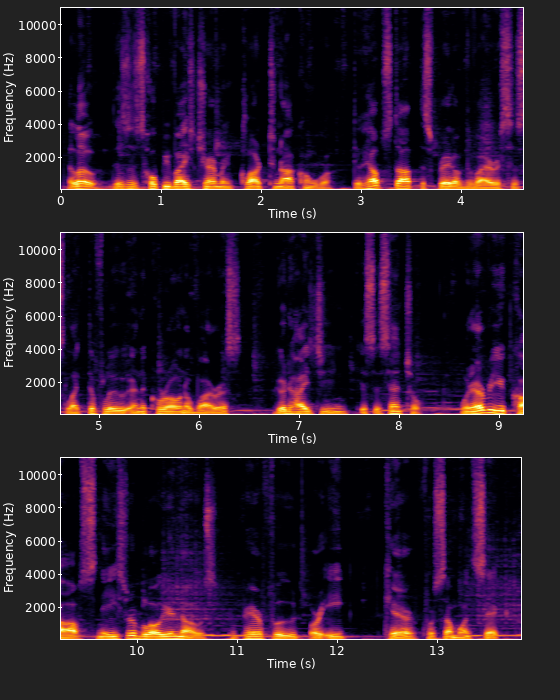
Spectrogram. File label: PSA radio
